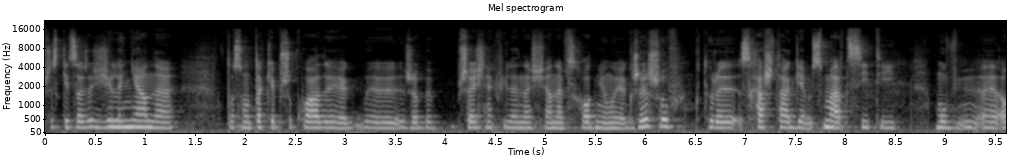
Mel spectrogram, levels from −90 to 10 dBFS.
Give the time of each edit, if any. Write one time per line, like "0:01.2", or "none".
none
